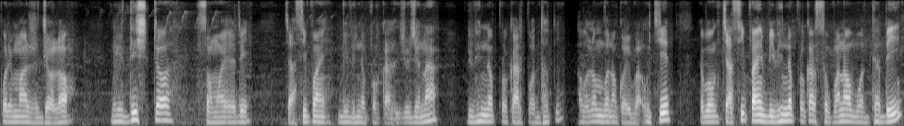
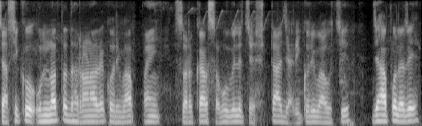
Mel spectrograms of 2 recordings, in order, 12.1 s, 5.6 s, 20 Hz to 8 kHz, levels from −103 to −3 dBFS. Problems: none marked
